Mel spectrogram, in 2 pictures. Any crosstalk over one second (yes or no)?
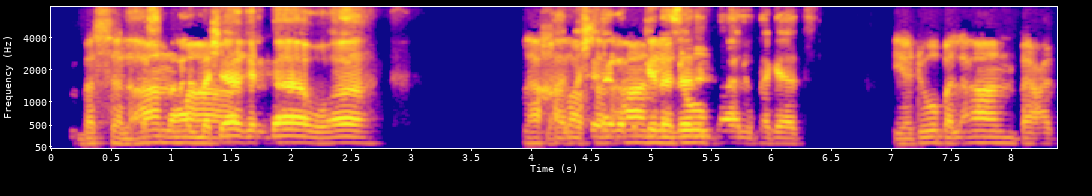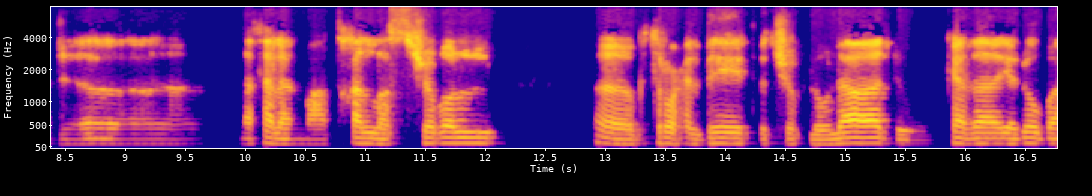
yes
